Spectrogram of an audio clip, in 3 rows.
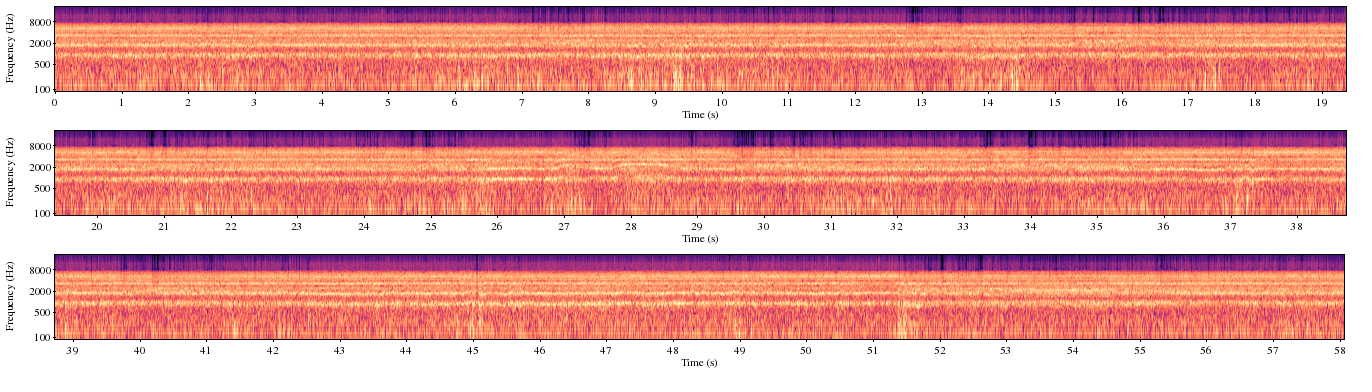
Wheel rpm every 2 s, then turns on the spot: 240, 230, 230, 230, 230, 230, 220, 230, 230, 230, 220, 230, 230, 250, 260, 230, 230, 220, 230, 240, 230, 220, 210, 210, 230, 220, 220, 220, 240.
none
